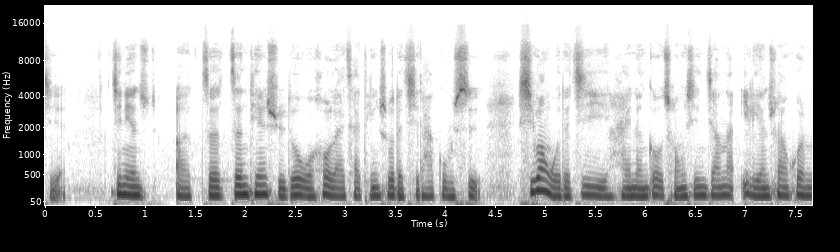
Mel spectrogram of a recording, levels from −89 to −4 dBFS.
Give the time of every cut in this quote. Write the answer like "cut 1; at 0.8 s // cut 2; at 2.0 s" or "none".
cut 1; at 1.5 s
